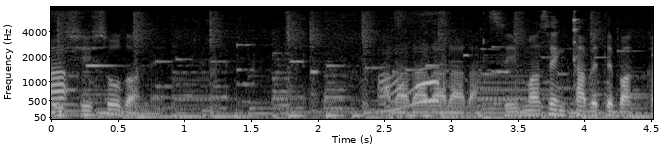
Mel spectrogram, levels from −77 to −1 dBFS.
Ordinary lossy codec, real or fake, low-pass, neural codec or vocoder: none; real; 7.2 kHz; none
